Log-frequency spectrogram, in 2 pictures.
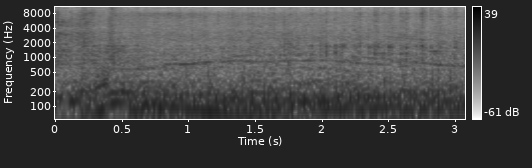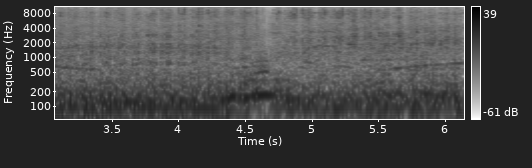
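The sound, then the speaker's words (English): The engine of a 1929 Ford Roadster rumbles loudly and steadily at a car cruise event in Morro Bay, its deep throaty idle rising slightly as it pulls away, with faint crowd chatter mixed in behind it. “So tell me what you're driving here. 29 Ford Roadster.”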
